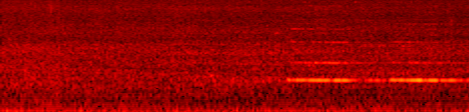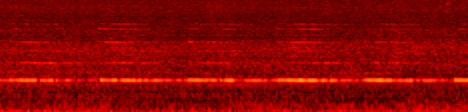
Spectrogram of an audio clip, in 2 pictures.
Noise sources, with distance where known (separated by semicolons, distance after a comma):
reverse beeper, near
